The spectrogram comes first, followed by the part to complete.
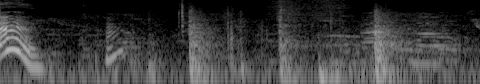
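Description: Baby macaque giving a short call that falls in pitch at the very start, followed by a few light knocks.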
